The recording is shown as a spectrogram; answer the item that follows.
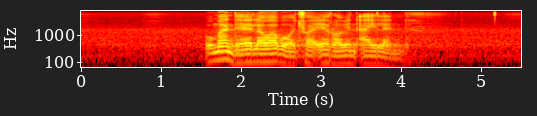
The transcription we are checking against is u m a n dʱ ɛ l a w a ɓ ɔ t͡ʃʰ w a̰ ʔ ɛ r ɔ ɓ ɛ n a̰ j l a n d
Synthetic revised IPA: u m a n dʱ ɛ l a w a ɓ ɔ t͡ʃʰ w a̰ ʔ ɛ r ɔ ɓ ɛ n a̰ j l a n d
